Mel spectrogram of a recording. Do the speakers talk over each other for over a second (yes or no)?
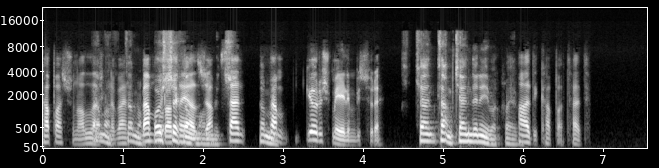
yes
